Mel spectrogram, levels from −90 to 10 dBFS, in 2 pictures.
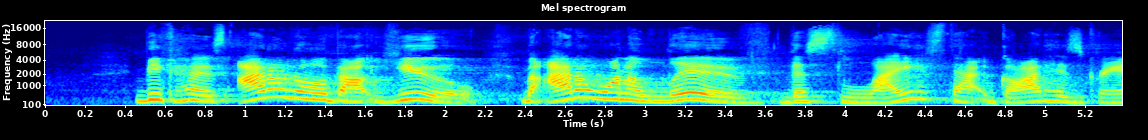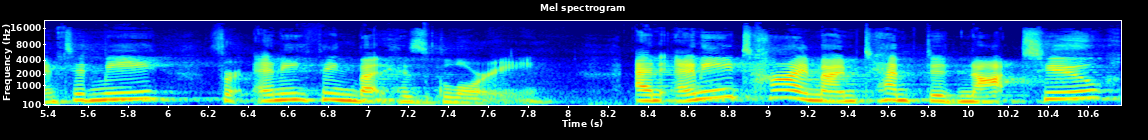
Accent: American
